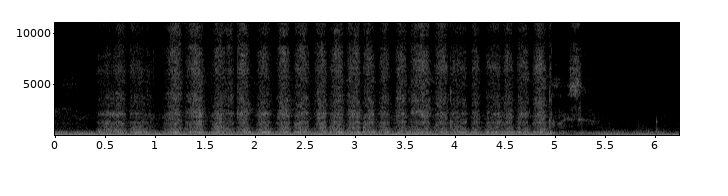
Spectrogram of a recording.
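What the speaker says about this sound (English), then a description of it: "So I'm going to give it some 600 grit sandpaper, real careful, right across the rough spot." 600-grit sandpaper rubs carefully across a rough paint blemish on a Kawasaki Ninja 650 motorcycle, making quick rhythmic back-and-forth scratchy strokes up close for about five seconds before stopping over a low steady hum.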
